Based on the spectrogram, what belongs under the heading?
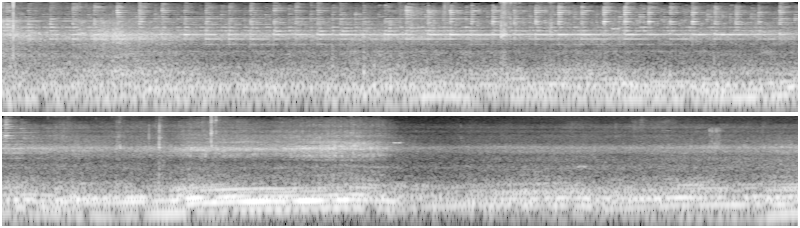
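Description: Steady low rumble of a freight train moving away, mixed with road traffic. A road vehicle passing over the crossing makes it loudest from about ten seconds in, then it drops suddenly.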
